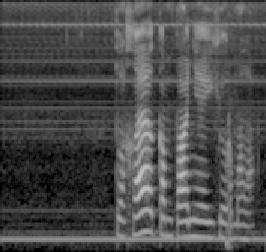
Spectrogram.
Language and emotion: Russian, neutral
